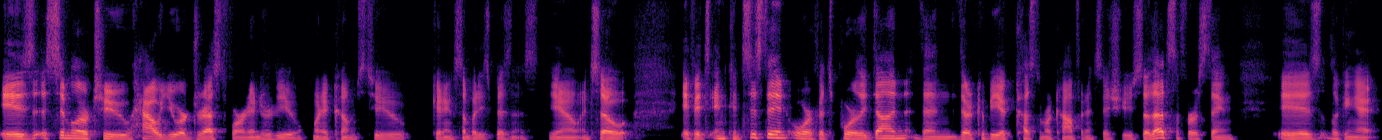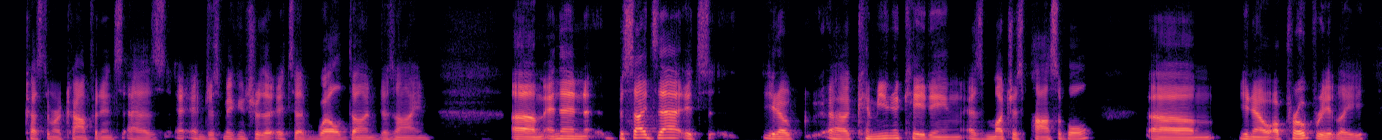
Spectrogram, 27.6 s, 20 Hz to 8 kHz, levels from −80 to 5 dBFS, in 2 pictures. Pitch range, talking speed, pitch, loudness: 100-125 Hz, 165 wpm, 110 Hz, -23 LUFS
